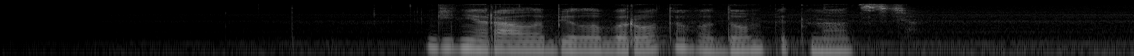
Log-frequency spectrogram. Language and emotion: Russian, neutral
